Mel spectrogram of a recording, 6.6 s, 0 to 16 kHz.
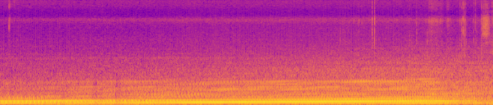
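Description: A 2013 Ford F-150 with a resonator and Dynomax VT exhaust accelerates with a loud, steady low droning rumble that rises gradually in pitch, heard close and without talk.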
